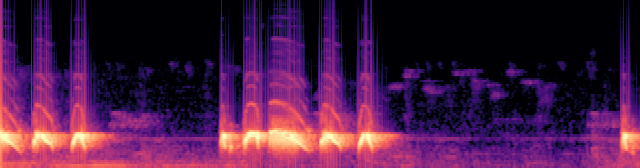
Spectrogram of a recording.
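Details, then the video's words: Lure recording of a spotted dove cooing: three quick hooked coos, a low hum and a pause, then a longer phrase of five mellow coos with one drawn-out note, and a final coo starting near the end; otherwise silent. "MASTERAN SUARA TEKUKUR DERKUKU GACOR DOR JERNIH"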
